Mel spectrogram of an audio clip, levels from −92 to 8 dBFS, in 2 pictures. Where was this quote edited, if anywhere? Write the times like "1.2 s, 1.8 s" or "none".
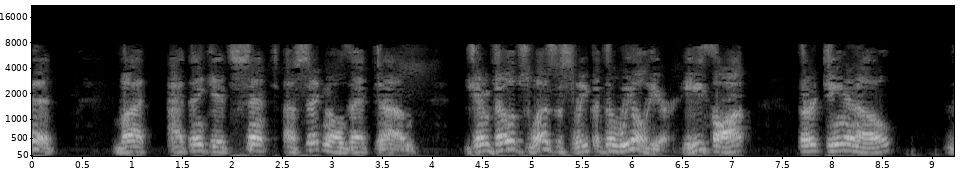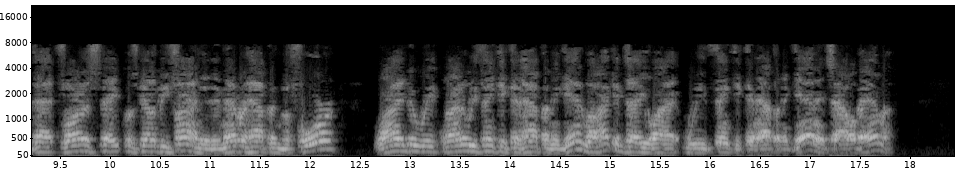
none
